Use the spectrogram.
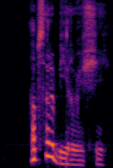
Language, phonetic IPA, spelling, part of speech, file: Russian, [ɐpsɐrˈbʲirʊjʉɕːɪj], абсорбирующий, verb / adjective, Ru-абсорбирующий.ogg
- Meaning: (verb) present active imperfective participle of абсорби́ровать (absorbírovatʹ); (adjective) absorbing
